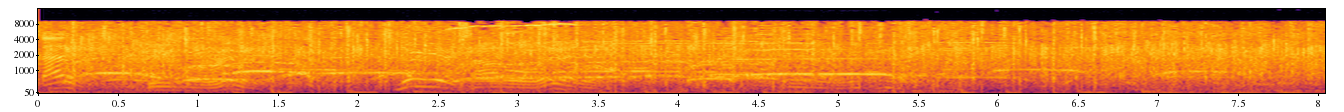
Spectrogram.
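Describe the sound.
Loud, sustained audience applause fills the whole stretch, a dense crackle of many hands clapping at once, with a few voices calling out and murmuring through it.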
